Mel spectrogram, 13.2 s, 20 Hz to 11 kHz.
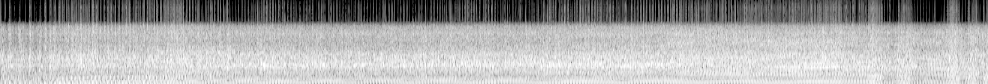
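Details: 1994 Lawn Boy with 2.5 hp Briggs & Stratton single-cylinder engine, cold start after sitting about a week: catches and settles into a steady, even drone with no stumbling or knocking; healthy cold start.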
